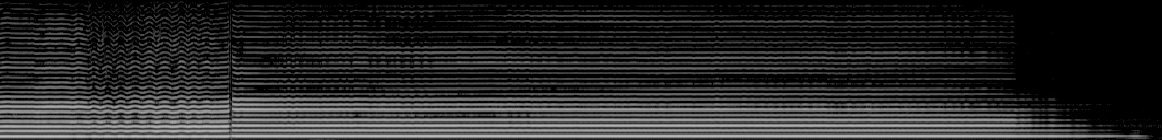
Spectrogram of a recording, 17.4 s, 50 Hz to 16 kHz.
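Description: Yanagisawa A-WO37 alto saxophone played unaccompanied: a note with vibrato, then about three and a half seconds in a step up to a slightly higher note held long and straight, fading out near the end as the tune closes.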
